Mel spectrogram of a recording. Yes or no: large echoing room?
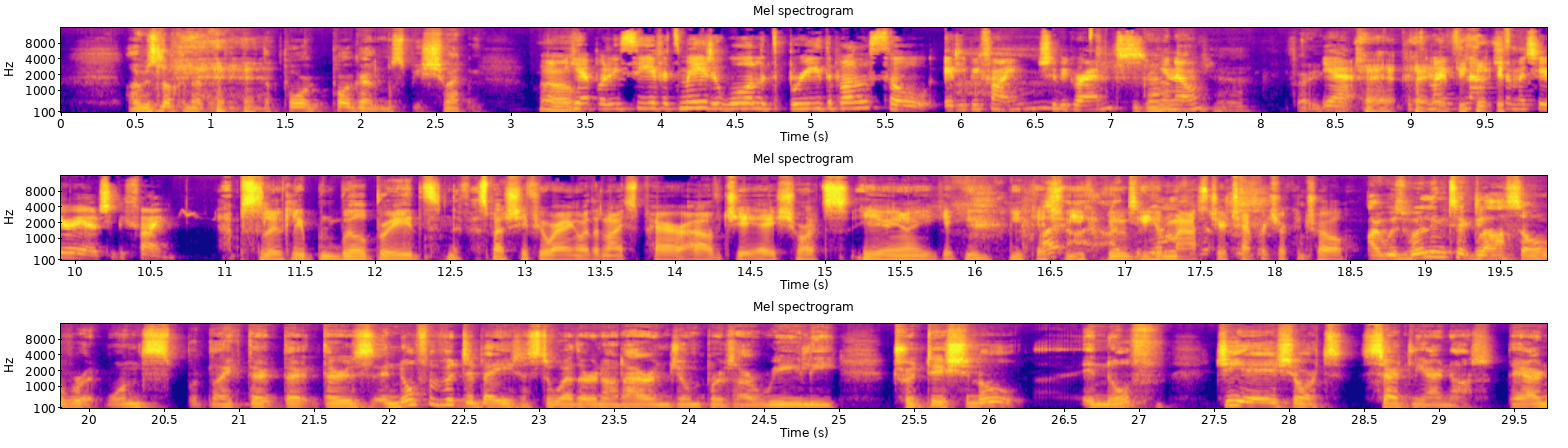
no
